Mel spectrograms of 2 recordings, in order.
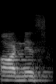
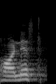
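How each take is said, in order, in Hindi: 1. शब्द की शुरुआत स्वर की आवाज़ से होती है। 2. शब्द की शुरुआत h की आवाज़ से होती है। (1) "लेकिन ये है ऑनेस्ट" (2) "बहुत बच्चे इसको हॉनेस्ट पढ़ देते हैं"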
